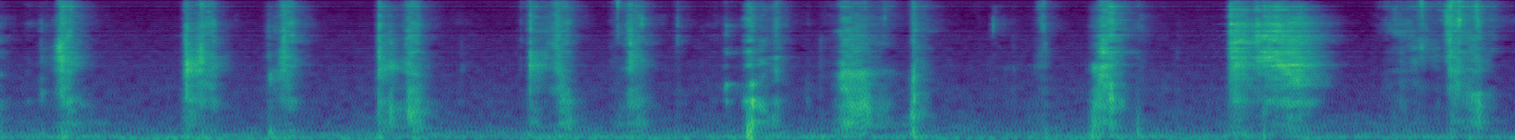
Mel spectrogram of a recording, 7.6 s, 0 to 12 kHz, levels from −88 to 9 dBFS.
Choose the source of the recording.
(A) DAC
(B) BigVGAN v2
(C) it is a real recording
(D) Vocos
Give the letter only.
D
